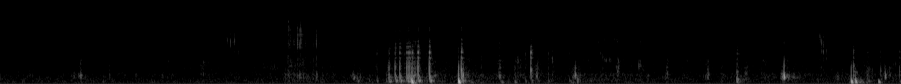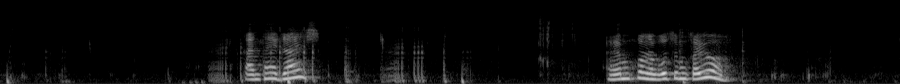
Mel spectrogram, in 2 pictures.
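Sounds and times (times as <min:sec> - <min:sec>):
lettuce crunching when bitten: 0:02.2 - 0:04.4, 0:14.4 - 0:15.1.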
